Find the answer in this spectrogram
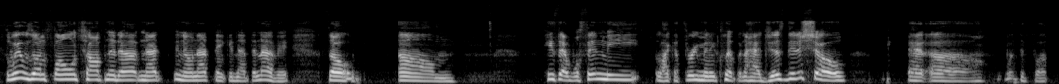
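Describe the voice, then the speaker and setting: A woman from Ohio, a guest comedian, telling rambling, excited stories in casual podcast chat. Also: mid-range voice, normal speed, no echo. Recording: dull lo-fi dry sound.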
